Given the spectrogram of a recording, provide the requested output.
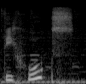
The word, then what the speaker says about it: Tijoux: Sí, hoy elegimos escuchar música de Ana Tijoux, así la pronunciamos, una chilena que ya les debe sonar.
